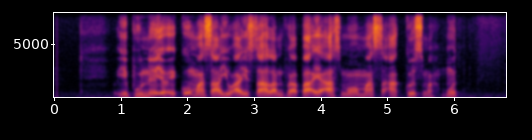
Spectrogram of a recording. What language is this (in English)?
Javanese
